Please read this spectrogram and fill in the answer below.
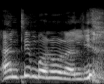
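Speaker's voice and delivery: laughing retold kid's question. Street kid asking auntie why she cries, laughing. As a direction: voice the street kid while cracking up. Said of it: "one of them was like".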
